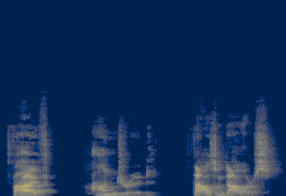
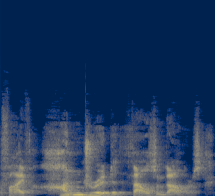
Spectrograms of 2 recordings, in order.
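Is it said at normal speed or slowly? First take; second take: slowly; normal speed. First: It is said slowly. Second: It is said at normal speed.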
